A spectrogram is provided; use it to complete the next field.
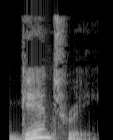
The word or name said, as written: gantry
